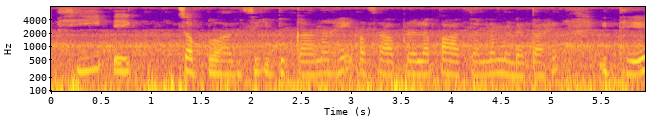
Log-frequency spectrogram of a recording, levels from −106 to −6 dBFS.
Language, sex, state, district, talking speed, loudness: Marathi, female, Maharashtra, Gondia, 110 wpm, -18 LUFS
